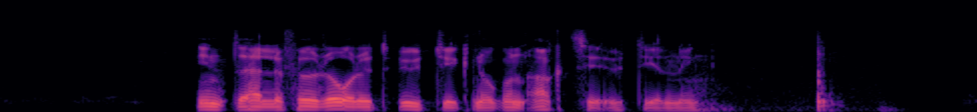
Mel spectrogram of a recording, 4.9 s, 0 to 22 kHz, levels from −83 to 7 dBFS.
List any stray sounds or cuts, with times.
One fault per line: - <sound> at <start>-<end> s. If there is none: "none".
- thud at 4.1-4.2 s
